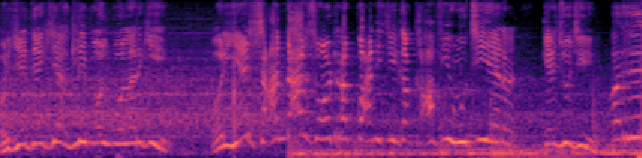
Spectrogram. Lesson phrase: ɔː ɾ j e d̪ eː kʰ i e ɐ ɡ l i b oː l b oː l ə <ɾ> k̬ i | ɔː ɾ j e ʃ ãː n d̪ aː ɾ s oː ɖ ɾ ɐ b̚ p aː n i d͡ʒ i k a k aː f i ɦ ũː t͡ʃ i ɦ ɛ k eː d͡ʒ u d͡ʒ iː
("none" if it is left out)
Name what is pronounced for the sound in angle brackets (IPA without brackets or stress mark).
ɾ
